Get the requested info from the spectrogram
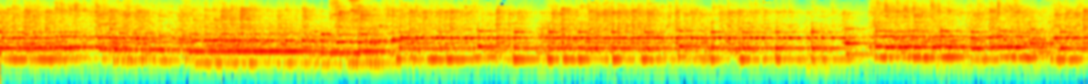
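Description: A ranat ek, the Thai boat-shaped wooden xylophone, played with mallets: a continuous melody struck in octaves, the notes moving step by step.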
